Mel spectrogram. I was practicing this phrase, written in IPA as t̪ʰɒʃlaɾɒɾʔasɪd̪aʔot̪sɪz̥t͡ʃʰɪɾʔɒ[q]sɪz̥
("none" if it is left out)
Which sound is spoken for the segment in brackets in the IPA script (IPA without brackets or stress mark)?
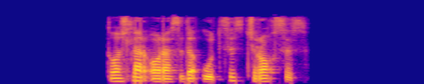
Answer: q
